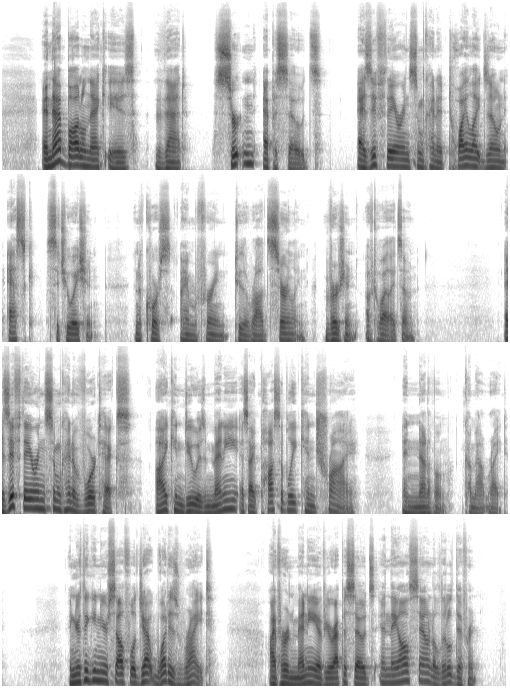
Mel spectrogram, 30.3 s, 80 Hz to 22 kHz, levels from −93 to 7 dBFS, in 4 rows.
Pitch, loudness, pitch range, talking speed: 125 Hz, -21 LUFS, 110-145 Hz, 160 wpm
